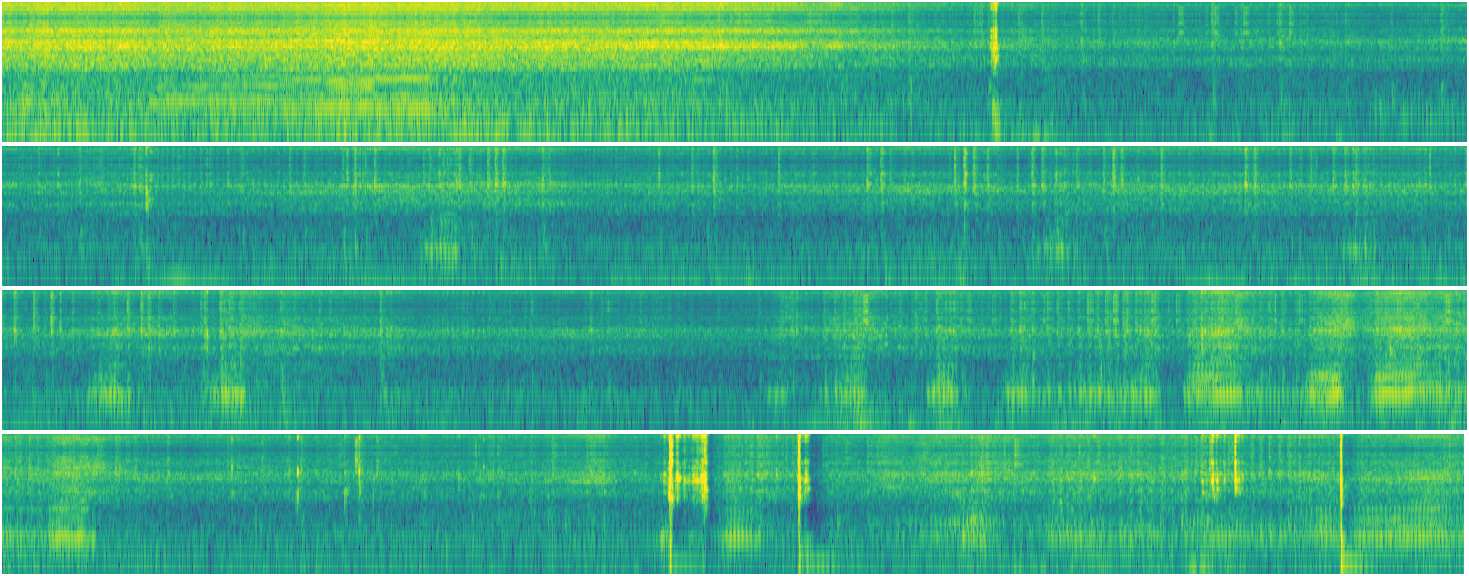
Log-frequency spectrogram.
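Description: Off-road motorcycle engine revving with a wavering pitch, then falling much quieter after about four seconds, with short throttle blips. A few sharp knocks come near the end.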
